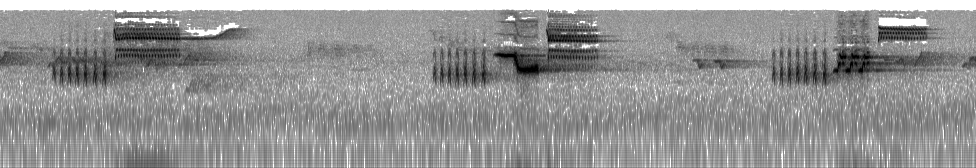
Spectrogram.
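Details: Three flutelike wood thrush song phrases about four seconds apart, each starting with rapid low stuttered notes, then clear ringing whistles and a thin, high, trilled ending, with silence between them.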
